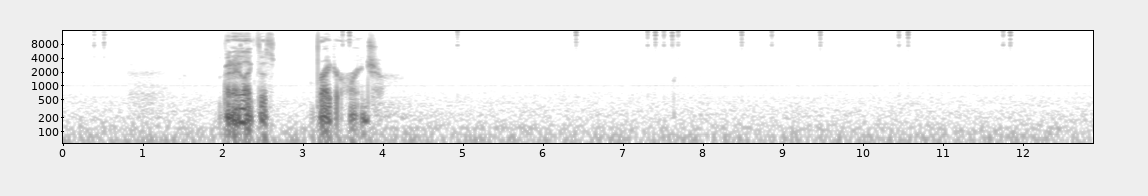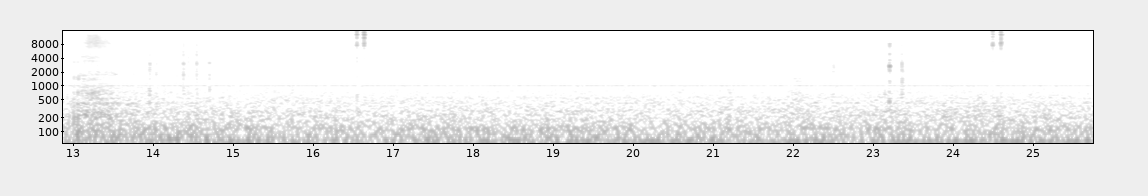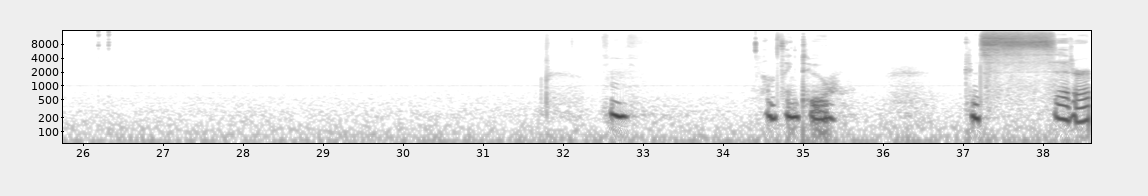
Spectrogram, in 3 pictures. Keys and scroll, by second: 23.3 ctrl+j.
